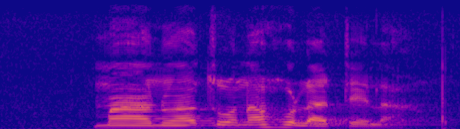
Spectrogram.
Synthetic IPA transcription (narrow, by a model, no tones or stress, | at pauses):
manʊat͡sʼɔnaɦʊlatʼɛːla̰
